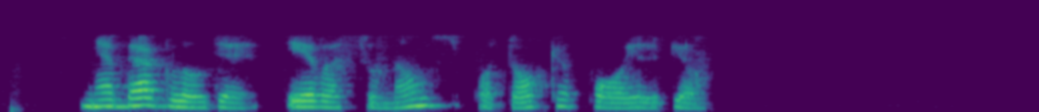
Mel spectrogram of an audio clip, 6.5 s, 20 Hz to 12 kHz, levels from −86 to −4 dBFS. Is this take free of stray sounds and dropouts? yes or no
yes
